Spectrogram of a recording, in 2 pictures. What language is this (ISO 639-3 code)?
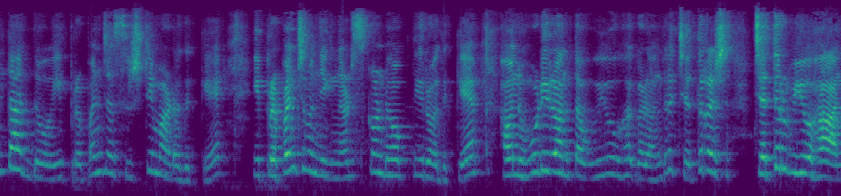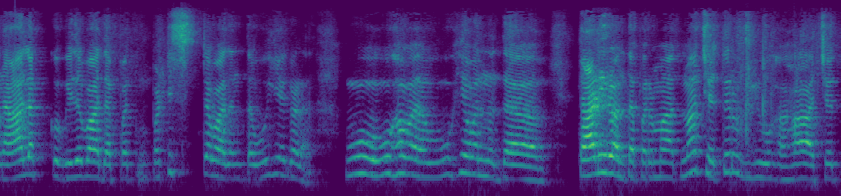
kan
